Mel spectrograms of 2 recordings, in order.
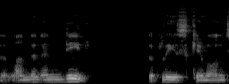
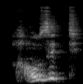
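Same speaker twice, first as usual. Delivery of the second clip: South African reply; 12 semitones higher, 10 dB louder than usual. Retold or imitated. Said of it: "he looked up and he said".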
